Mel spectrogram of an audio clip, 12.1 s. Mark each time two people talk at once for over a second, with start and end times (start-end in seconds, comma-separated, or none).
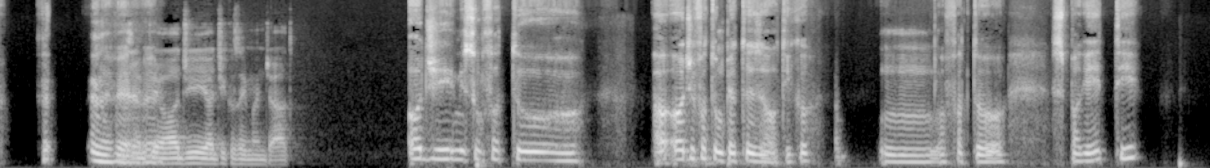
none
